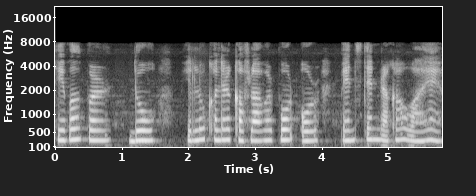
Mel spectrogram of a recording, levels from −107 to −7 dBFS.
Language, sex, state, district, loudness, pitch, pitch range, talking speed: Hindi, female, Arunachal Pradesh, Lower Dibang Valley, -20 LUFS, 280 Hz, 275-290 Hz, 145 wpm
